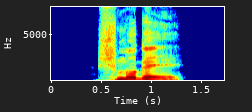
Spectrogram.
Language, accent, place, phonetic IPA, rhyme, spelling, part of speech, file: German, Germany, Berlin, [ˈʃmʊɡl̩], -ʊɡl̩, schmuggel, verb, De-schmuggel.ogg
- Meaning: inflection of schmuggeln: 1. first-person singular present 2. singular imperative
